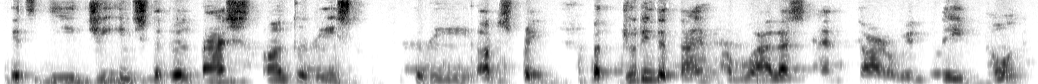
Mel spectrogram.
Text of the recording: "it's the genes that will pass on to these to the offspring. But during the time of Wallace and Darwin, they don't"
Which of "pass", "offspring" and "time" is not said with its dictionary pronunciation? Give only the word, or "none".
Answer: offspring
